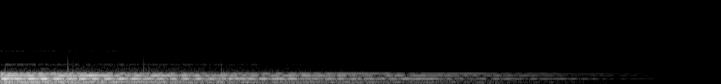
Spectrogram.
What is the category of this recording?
Sound effects > Electronic / Design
